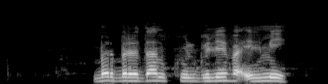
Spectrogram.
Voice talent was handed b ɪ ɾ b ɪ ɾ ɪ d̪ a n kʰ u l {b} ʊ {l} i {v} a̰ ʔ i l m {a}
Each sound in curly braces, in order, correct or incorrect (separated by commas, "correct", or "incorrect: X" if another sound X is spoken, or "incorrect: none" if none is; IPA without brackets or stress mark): incorrect: ɡ, correct, correct, incorrect: i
